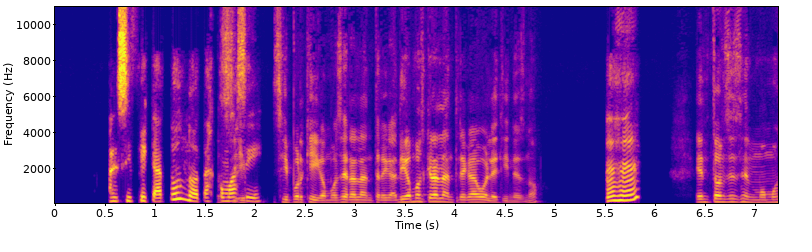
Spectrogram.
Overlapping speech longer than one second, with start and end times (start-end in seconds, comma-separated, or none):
none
